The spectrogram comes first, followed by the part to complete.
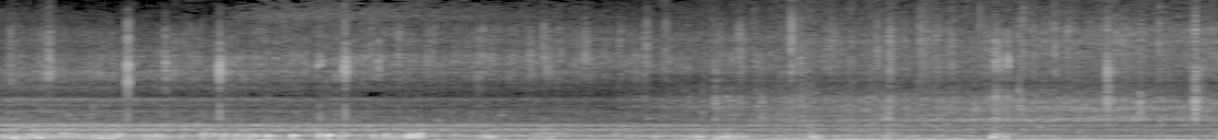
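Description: Underwater sound picked up by a camera in its housing: a steady low rumble with a faint constant hum above it and scattered faint ticks and crackles.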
